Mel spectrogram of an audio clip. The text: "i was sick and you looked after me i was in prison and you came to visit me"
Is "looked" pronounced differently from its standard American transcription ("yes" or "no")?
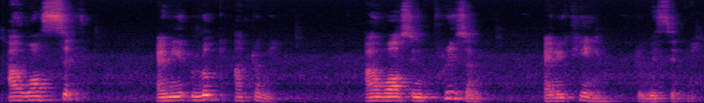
no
